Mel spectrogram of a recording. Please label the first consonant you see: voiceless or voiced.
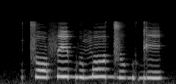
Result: voiceless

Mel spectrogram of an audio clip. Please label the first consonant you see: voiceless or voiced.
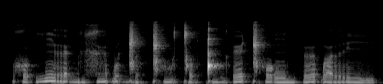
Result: voiceless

